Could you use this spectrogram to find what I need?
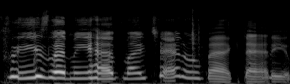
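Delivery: mock begging. Host imagining Chad begging for his channel, mock pleading. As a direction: plead like a grovelling child, hammed-up. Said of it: "I wish I had seen Chad begging".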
